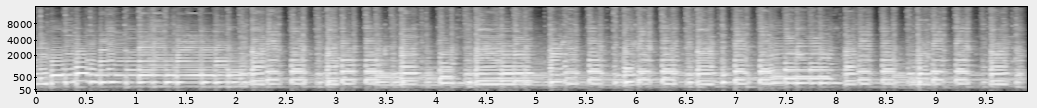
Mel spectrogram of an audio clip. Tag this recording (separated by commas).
Guitar, Musical instrument, Mandolin, Acoustic guitar, Plucked string instrument, Music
